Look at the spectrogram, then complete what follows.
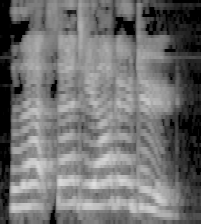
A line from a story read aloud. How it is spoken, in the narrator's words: Joe says, yawning into a book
